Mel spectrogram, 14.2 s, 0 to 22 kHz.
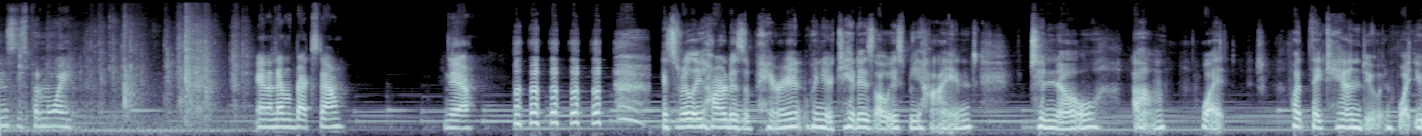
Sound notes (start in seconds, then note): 5.2 laughs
